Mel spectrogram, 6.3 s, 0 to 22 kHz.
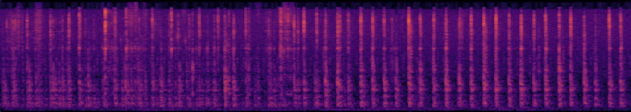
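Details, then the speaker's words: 1992 Bahama 52-inch hugger ceiling fan with bent blades: steady rhythmic clicking about four per second over a low running hum from badly worn bearings with lots of play; capacitor also suspected failing. "That is all bearing play. And I'm pretty sure the capacitor is going out."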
